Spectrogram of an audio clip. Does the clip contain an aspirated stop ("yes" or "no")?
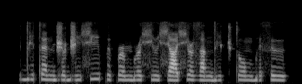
no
